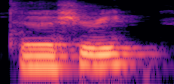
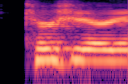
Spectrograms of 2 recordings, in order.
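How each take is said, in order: First: Tertiary said the British way, squeezed to TER-shree; playful British tertiary, clipped to TER-shree; British pronunciation. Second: Said in the usual way. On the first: Shown as a demonstration. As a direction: say tertiary like a Brit, TER-shree with no middle syllables. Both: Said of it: "I just kinda like to say it in the British voice".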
